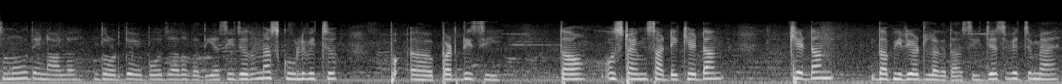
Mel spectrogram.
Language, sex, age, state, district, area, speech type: Punjabi, female, 18-30, Punjab, Mansa, urban, spontaneous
